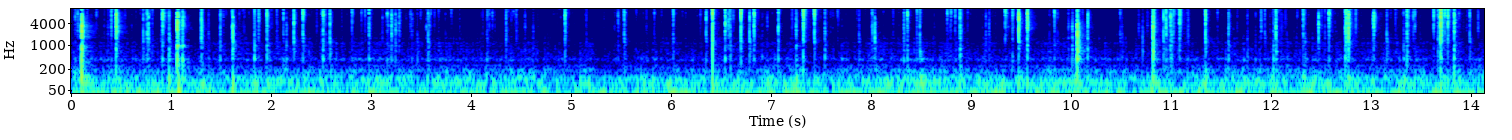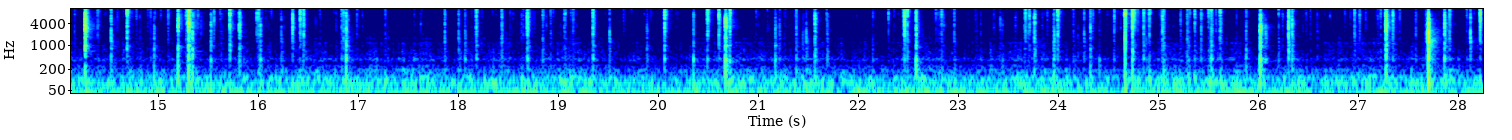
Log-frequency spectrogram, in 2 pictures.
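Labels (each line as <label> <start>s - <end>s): Firewood crackles as it burns. 0.0s - 28.3s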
